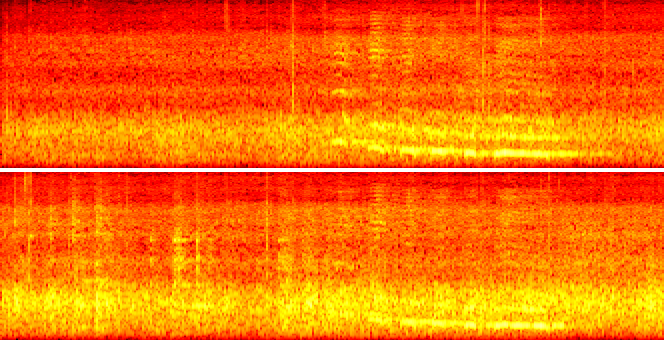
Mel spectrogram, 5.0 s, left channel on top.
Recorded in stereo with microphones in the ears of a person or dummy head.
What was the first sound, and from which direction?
Laughter, 30° left (ahead or behind).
